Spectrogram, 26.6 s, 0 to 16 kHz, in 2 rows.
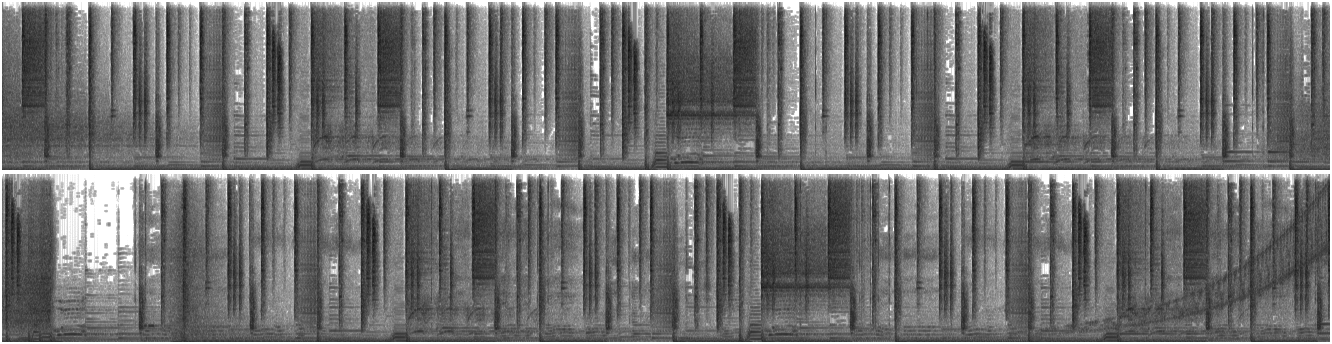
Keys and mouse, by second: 8.0 click.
